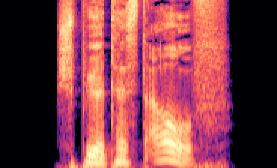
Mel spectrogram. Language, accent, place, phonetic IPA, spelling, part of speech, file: German, Germany, Berlin, [ˌʃpyːɐ̯təst ˈaʊ̯f], spürtest auf, verb, De-spürtest auf.ogg
- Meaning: inflection of aufspüren: 1. second-person singular preterite 2. second-person singular subjunctive II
